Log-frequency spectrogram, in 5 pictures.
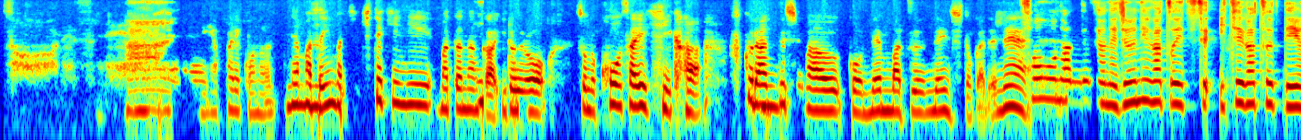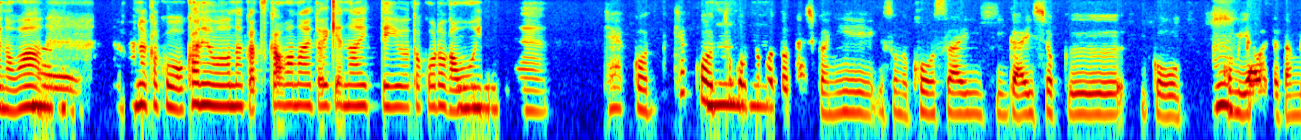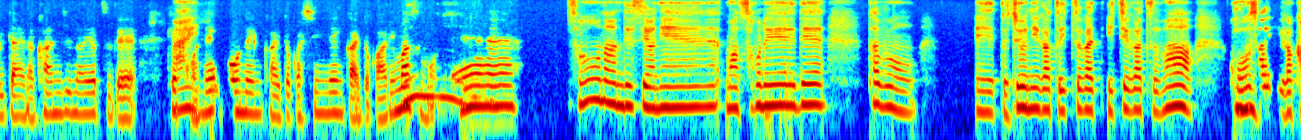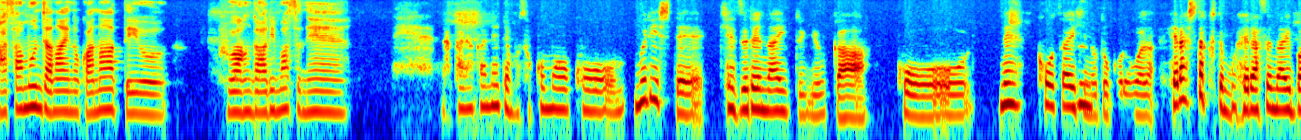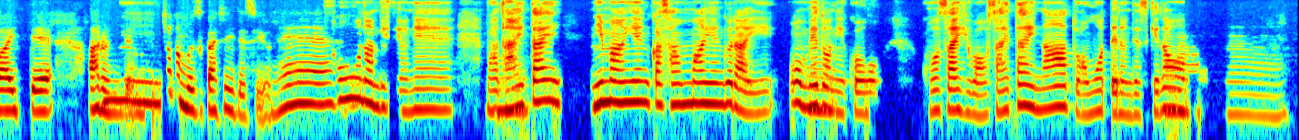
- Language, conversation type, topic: Japanese, advice, 予算を守りつつ無理せずに予算管理を始めるにはどうすればいいですか？
- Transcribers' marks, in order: distorted speech; other background noise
